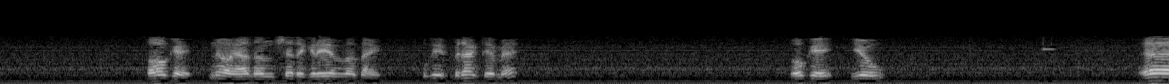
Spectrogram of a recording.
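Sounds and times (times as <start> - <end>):
speech: 1.7 - 5.3, 7.9 - 8.9, 11.4 - 11.6
thin narrowband phone-line hum: 9.0 - 11.6
loud electronic telephone beep: 10.4 - 10.6.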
